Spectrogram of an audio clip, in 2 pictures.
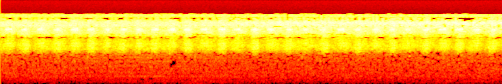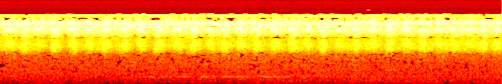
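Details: In southern France's Provence, summer cicadas keep up a continuous piercing buzz, pulsing rapidly and regularly at around two and a half beats a second, dense and unchanging from start to end.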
